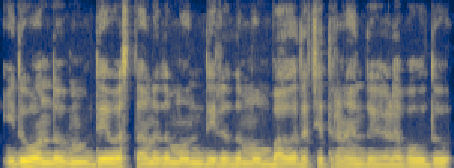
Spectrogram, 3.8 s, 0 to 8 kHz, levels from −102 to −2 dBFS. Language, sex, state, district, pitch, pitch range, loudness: Kannada, male, Karnataka, Koppal, 115 Hz, 115-120 Hz, -14 LUFS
